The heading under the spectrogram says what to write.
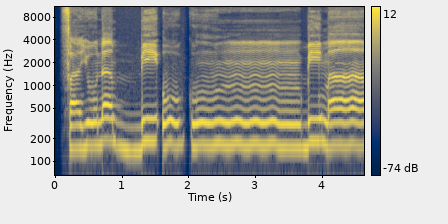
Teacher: Mim mati jumpa ba. Ikhfa syafawi. Sembunyi kan? Tutup bibir bersahaja.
